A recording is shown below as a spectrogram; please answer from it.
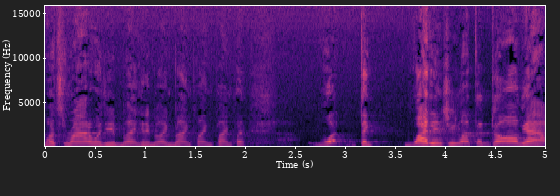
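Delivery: very high, loud, out-of-control yelling. Speaker retells yelling at him over the mess on the carpet, retelling yelling at someone. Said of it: "and just yelling at him".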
